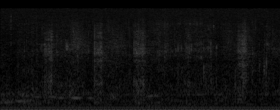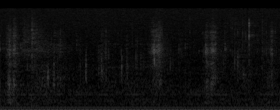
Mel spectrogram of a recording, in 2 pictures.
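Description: A person chewing a mouthful of soft herring-and-beetroot salad close to the microphone: faint, irregular wet mouth clicks and smacks, over a low steady hum.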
